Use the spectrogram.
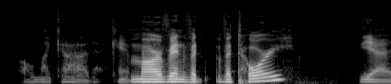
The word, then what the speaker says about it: Vettori: Marvin Vettori? Yeah, it's Vitor. Like they pronounce it as Vitor or something like that.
